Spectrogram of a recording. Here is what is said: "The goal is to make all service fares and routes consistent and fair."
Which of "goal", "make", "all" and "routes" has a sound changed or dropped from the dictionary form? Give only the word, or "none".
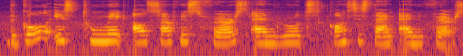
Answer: all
